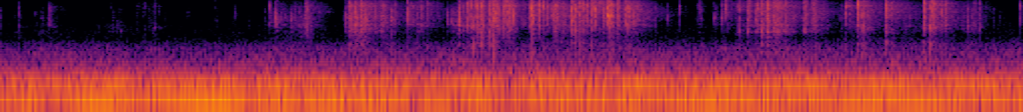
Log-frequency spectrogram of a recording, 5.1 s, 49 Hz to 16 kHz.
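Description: A handful of Skittles, small hard sugar-shelled candies, is heaped in an open palm and cupped hands, then shaken and rolled together. Bright, dry rattling and clicking come in bursts over a steady low hum with a faint tone near 117 Hz. The level stays fairly even for the whole clip.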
